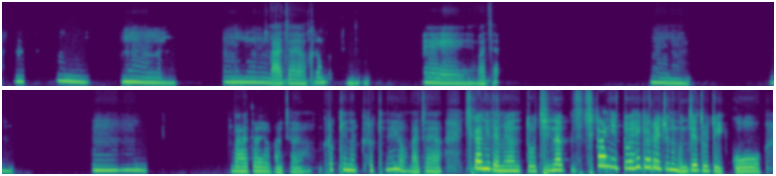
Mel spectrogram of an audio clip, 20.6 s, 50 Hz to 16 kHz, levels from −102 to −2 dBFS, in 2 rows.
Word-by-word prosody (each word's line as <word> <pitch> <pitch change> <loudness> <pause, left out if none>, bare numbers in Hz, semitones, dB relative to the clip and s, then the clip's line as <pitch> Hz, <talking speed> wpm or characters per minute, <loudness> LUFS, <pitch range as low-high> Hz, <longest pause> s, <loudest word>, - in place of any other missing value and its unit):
음 250 -1 -6 0.5
음 250 -5 -3 0.5
음 215 -5 -3 0.6
음 225 -1 -4
맞아요. 175 0 -6
그런 220 0 -9
것도 190 - -33 0.2
있는 190 0 -9 0.9
예 185 -3 -6
맞아요. 170 0 -10 2.0
음. 195 -4 -6 1.1
음. 190 -2 -10 1.0
음. 225 0 -3 1.1
맞아요, 185 -1 -1
맞아요. 160 +1 -8 0.2
그렇기는 245 -2 -1
그렇긴 250 +4 -6
해요. 260 -8 +1
맞아요. 165 0 -4 0.3
시간이 295 -2 +9
되면 205 -3 +4
또 195 0 -1
지나 230 +5 +3
시 - - -12
시간이 410 -5 +5
또 305 +1 +3
해결해 345 -1 +5
주는 260 -2 +4
문제들도 200 0 +3
있고 165 +2 -1
210 Hz, 180 characters per minute, -23 LUFS, 185-230 Hz, 2.0 s, 시간이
